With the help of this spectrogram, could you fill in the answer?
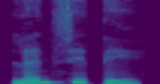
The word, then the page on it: ಲಜ್ಜಿತ: lajjita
